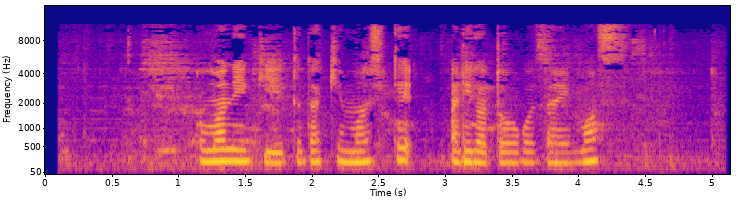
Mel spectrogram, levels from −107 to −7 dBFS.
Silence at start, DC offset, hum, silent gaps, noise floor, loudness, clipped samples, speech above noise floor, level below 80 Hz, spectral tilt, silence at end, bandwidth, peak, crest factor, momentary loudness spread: 0.1 s; under 0.1%; none; none; -50 dBFS; -25 LUFS; under 0.1%; 26 dB; -70 dBFS; -4.5 dB/octave; 0.4 s; 11.5 kHz; -6 dBFS; 20 dB; 15 LU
